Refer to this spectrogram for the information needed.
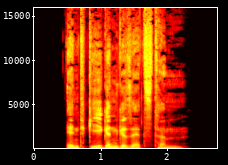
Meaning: strong dative masculine/neuter singular of entgegengesetzt
- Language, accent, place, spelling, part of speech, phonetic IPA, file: German, Germany, Berlin, entgegengesetztem, adjective, [ɛntˈɡeːɡn̩ɡəˌzɛt͡stəm], De-entgegengesetztem.ogg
